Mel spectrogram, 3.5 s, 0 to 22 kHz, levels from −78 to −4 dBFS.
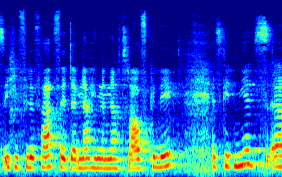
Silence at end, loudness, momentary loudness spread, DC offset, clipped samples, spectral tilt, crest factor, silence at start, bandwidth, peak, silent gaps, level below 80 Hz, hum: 0 s; -19 LUFS; 9 LU; under 0.1%; under 0.1%; -5.5 dB/octave; 16 dB; 0 s; 17.5 kHz; -2 dBFS; none; -58 dBFS; none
